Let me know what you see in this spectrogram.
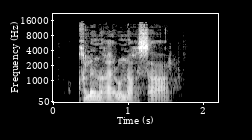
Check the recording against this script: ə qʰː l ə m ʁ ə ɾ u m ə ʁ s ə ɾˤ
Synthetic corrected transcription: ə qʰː l ə n ʁ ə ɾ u n ə ʁ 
